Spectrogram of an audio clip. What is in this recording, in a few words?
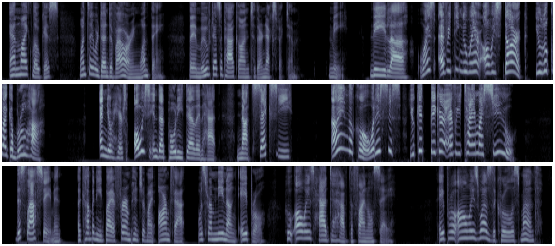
Filipino Accent Characters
